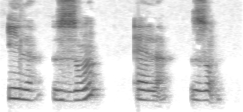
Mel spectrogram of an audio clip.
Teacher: For both of them, we don't pronounce the T, and then for both of them, we have a link.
